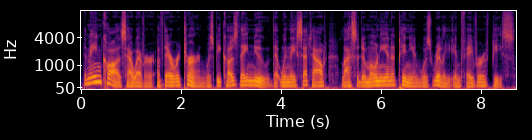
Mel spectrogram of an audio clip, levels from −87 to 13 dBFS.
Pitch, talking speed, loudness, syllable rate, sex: 110 Hz, 165 wpm, -17 LUFS, 4.7 syllables/s, male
